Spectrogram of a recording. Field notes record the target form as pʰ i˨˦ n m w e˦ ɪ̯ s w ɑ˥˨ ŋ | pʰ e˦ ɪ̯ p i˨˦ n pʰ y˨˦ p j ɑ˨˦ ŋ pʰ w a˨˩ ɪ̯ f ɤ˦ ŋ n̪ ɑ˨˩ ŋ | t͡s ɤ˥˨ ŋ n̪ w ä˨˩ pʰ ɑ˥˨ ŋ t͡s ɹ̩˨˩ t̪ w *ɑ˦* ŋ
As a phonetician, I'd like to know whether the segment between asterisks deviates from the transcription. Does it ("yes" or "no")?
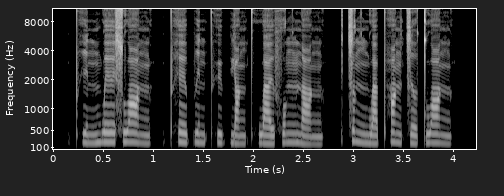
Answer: yes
